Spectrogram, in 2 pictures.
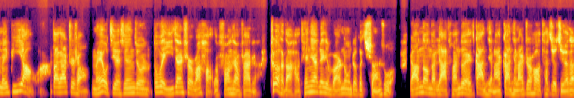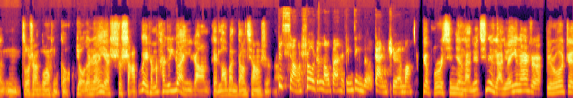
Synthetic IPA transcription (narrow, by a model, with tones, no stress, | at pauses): me˧˥ɪpi˥˧jɑ˥˩ʊɐ̰˩t̪a˥˧˩t͡ɕja˥ʈ͡ʂɻ̩˥˩ʂɑ˨˩ʊme˧˥ɪjo˨˩ʊt͡ɕjɛ˥˩ɕ̬i˥nt͡ɕjo˥˧ʊt̪o˥ʊwe˥˩ɪi˧˥t͡ɕjɛ˥˧nʂə˞˥˩wa˧˥nxɑ˨˩ʊd̪ə˦fɑ˥ŋɕ̬jɑ˥˩ŋfa˥ʈ͡ʂa̰˨˩˦nʈ͡ʂɤ˥˩xə˨˩nt̪ʰa˥˩xɑ˨˩ʊt̪ʰjɛ˥nt̪ʰjɛ˥ke˧˥ɪni˨˩wa˧˥nʊ˥˧ŋʈ͡ʂɤ˥˩ɡə˩t͡ɕʰɥɛ˧˥nʂṵ˥˩ɻa˧˥nxo˥˧ʊnɤ˧˩ŋd̪ə˩lja̰˨˩t̪ʰwa˧˥nt̪̬we˥˩ɪka˥˩nt͡ɕʰi˨˩la˧˥ɪka˥˩nt͡ɕʰi˨˩la˧˥ɪʈ͡ʂɻ̩˥xo˥˩ʊt̪ʰa˥t͡ɕjo˥˩ʊt͡ɕɥɛ˧˥d̪ə˧n̩˥˩t͡swɔ˥˩ʂ̬wa˥nkwɑ˥nxu˨˥˩t̪o̰˥˩ʊjo˨˩ʊd̪ə˦ɻə˧˥njɛ˨˩ʂɻ̩˥˩ʂa̰˨˧˩we˥˩ɪʂ̬ə˧˥nmə˧t̪ʰa˥t͡ɕjo˥˧ʊɥɛ˥˧ni˥˧ɻɑ˥˩ŋke˨˩ɪlɑ˧˥ʊpa˨˩nt̪ɑ˥ŋt͡ɕʰjɑ˥ŋʂɻ̩̰˨˩nə̰˦˥˩ɕjɑ˨˩ŋʂo˥˧ʊkə˥nlɑ˧˥ʊpa˨˩nxə˨˩˥ŋt͡ɕi˥˩ŋd̪ə˩ka˨˩nt͡ɕɥɛ˧˥mɐ˧ʈ͡ʂɤ˥˩pu˧˥ʂɻ̩˥˧t͡ɕʰi˥ŋt͡ɕi˥˩ŋd̪ə˧ka˨˩nt͡ɕɥɛ˧˥t͡ɕʰi˥ŋt͡ɕi˥˩ŋ˩ka˨˩nt͡ɕɥɛ˧˥i˥ŋka˥ɪʂ̬ɻ̩˥˩pi˨˩ɻu˧˥ɔ˥ʈ͡ʂɤ˥˩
